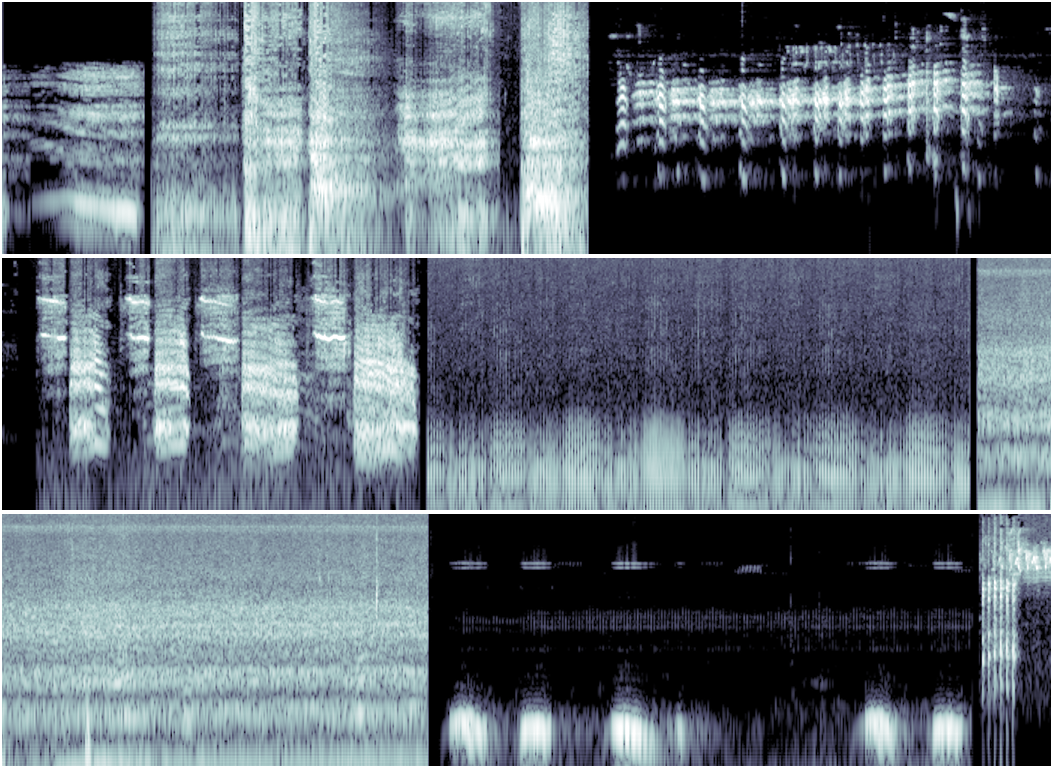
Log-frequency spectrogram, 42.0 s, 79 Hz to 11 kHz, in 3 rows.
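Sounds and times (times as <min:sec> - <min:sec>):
long low rumbling: 0:27.7 - 0:31.8.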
